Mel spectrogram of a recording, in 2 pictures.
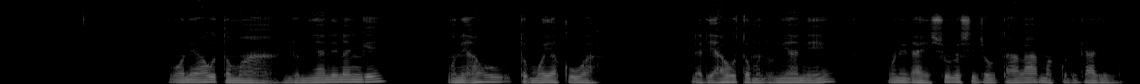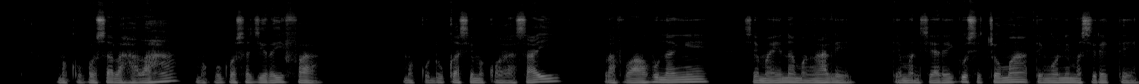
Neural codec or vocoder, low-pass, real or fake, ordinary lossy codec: none; none; real; none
